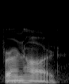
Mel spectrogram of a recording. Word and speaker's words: Bernhard: Silent K, silent H, but pronounce the H. Bernhard.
